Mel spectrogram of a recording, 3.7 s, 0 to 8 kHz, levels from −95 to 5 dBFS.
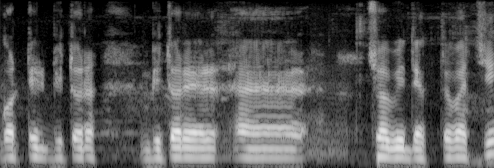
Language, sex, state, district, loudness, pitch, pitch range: Bengali, male, Tripura, Unakoti, -15 LUFS, 125 Hz, 120-130 Hz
